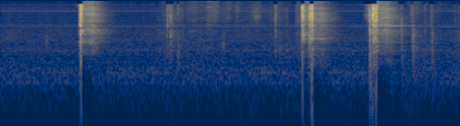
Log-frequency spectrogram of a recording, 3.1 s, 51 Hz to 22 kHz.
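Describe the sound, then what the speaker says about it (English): A GSG / Sig Sauer 1911 .22LR pistol with a replaced grip safety is dry-fired on snap caps, giving three crisp, quiet metallic clicks. The clicks are spaced unevenly over a hushed room background. "Let's put some snap caps in there and give it a shot."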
